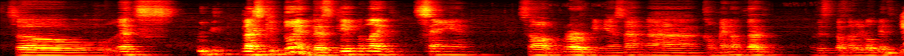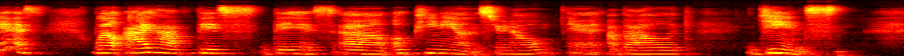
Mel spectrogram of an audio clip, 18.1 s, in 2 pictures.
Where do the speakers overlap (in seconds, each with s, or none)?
none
